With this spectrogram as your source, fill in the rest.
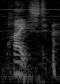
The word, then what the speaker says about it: PYST: It's pronounced pist.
